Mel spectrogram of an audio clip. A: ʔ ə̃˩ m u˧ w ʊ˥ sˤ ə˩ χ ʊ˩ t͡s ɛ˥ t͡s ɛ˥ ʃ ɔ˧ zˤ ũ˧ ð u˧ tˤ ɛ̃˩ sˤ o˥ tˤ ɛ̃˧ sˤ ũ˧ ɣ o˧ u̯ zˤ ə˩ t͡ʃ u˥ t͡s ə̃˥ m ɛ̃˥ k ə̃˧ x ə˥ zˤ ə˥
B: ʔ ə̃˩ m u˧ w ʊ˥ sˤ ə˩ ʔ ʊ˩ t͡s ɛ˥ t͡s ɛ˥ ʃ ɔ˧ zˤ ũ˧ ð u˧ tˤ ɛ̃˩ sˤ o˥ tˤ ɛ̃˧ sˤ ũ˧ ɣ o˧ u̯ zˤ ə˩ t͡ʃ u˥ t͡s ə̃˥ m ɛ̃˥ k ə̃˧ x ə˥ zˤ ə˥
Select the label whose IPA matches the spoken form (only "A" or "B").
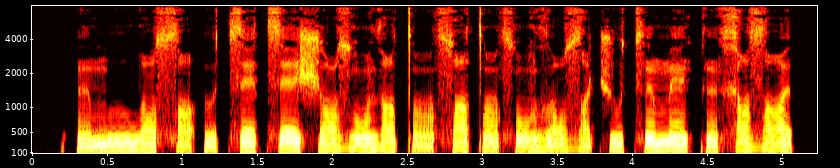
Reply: B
